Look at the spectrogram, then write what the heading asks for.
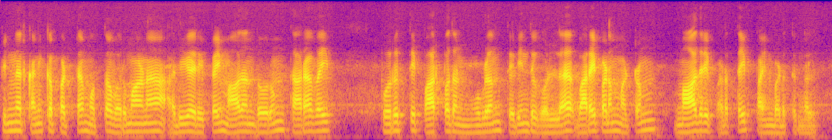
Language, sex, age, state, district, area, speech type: Tamil, male, 18-30, Tamil Nadu, Pudukkottai, rural, read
